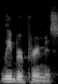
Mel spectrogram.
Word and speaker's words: Liber Primus: Liber Primus is correct.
